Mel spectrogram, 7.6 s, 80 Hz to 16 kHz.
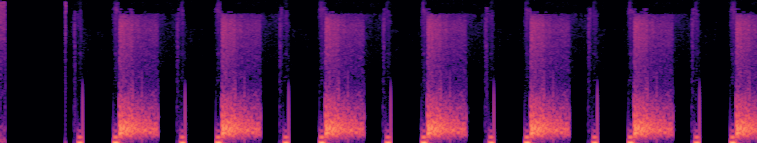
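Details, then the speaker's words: Regular heart sounds near 58 a minute with a long blowing murmur fading after the second sound: severe aortic regurgitation. "acute aortic regurgitation can occur as a result of trauma endocarditis or aortic dissection this once again to the sound of severe aortic regurgitation"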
